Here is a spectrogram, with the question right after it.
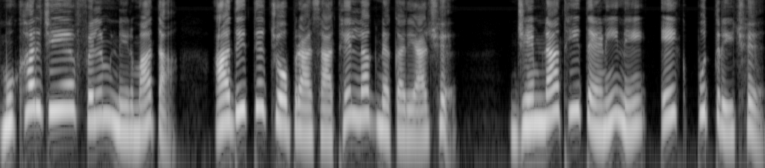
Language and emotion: Gujarati, neutral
